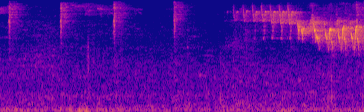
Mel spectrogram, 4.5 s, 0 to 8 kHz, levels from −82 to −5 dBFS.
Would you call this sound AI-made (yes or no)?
no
